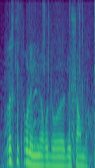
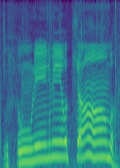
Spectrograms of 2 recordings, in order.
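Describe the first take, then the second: First: Said in the usual way. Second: Slow, drawn-out, a bit higher "Où sont les numéros de chambre?"; mock puzzled drawl; slow drawn-out question. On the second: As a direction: stretch every word of "chambre" slowly. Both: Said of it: "repeats the question".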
